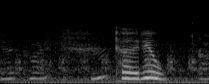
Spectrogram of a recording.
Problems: continuous background conversations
